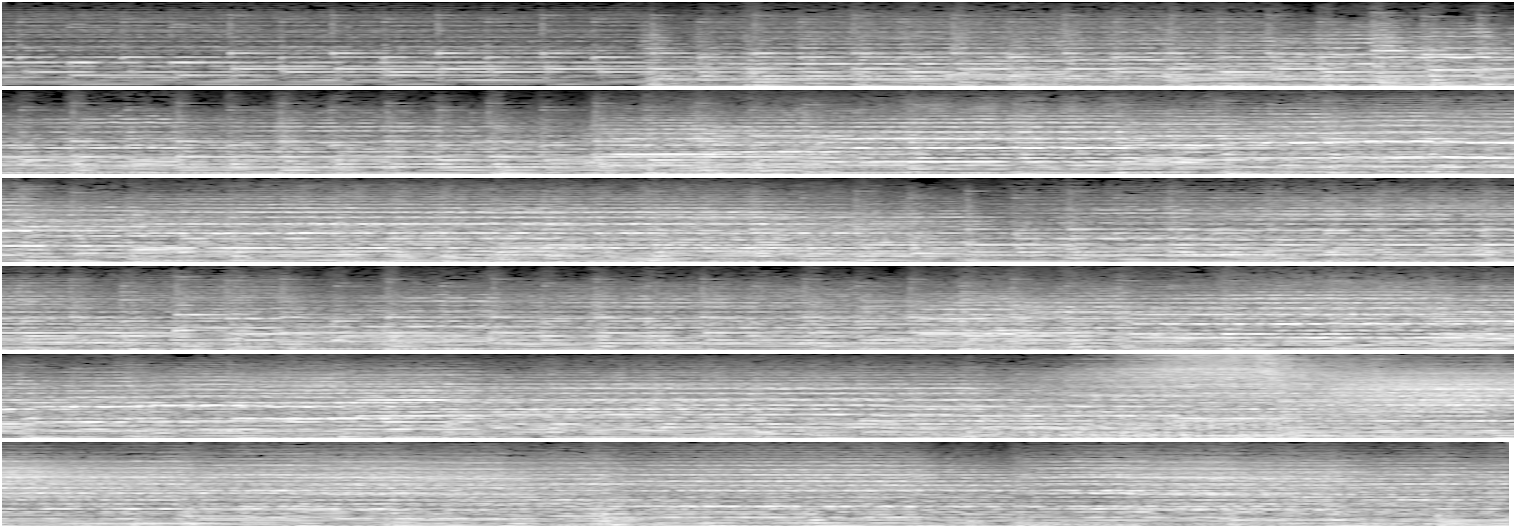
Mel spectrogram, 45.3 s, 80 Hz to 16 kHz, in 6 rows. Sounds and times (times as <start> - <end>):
Background music: 0.0 - 45.3.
